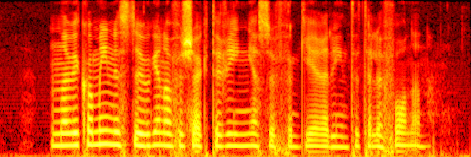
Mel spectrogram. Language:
Swedish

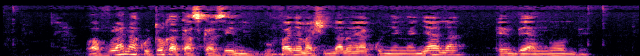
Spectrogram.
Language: Swahili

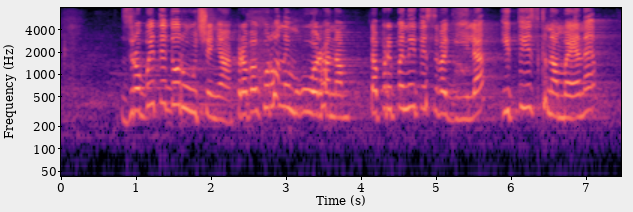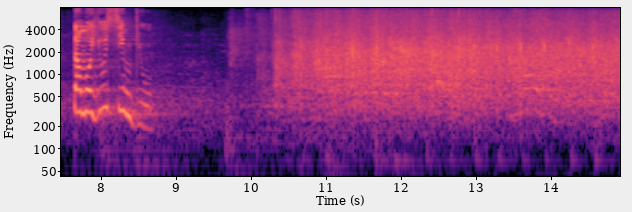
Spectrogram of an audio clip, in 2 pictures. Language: Ukrainian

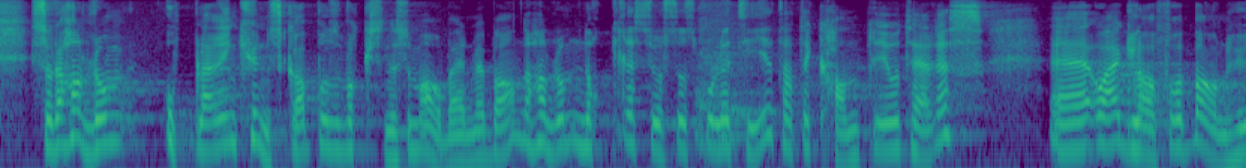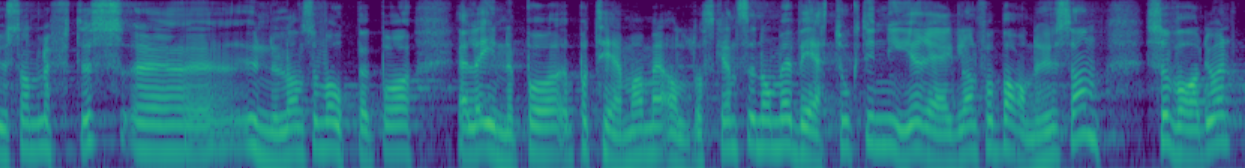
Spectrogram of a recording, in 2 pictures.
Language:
Norwegian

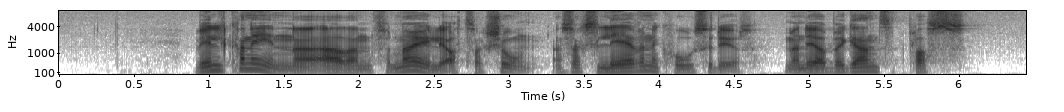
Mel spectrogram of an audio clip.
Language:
Norwegian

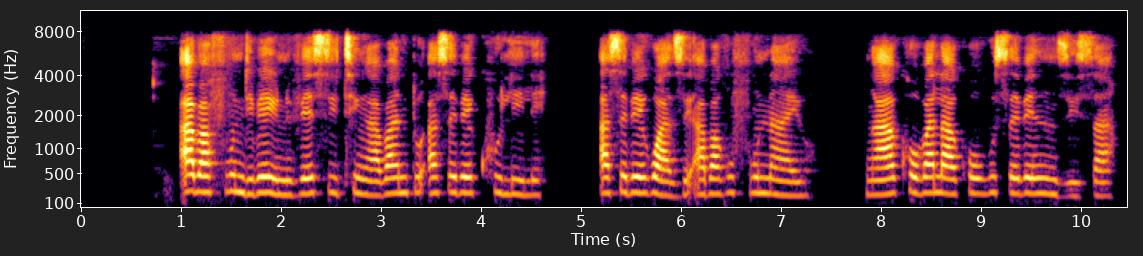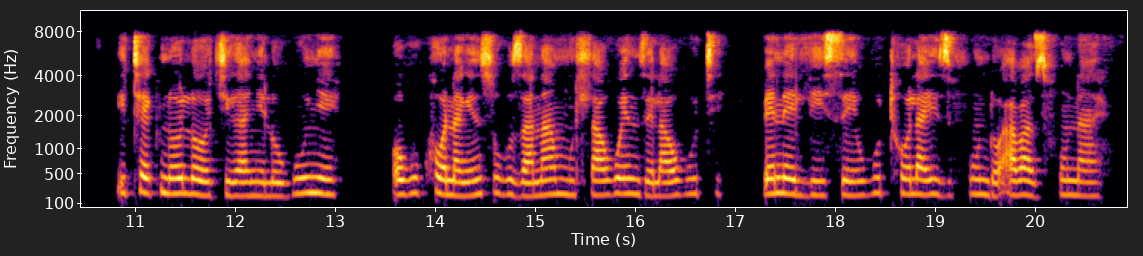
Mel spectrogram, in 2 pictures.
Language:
North Ndebele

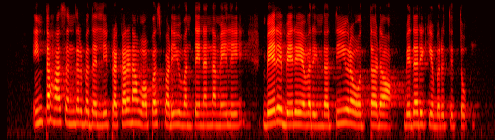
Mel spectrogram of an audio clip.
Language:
Kannada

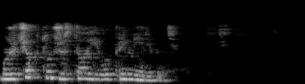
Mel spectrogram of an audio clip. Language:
Russian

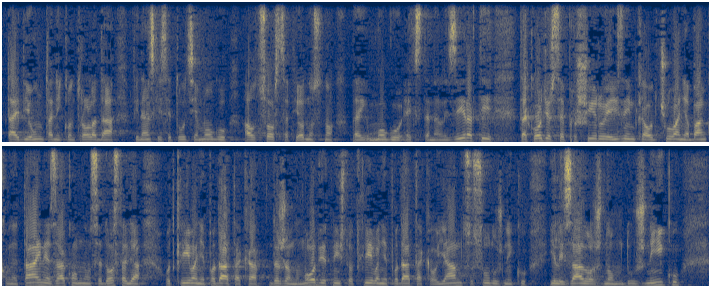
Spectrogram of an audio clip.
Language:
Croatian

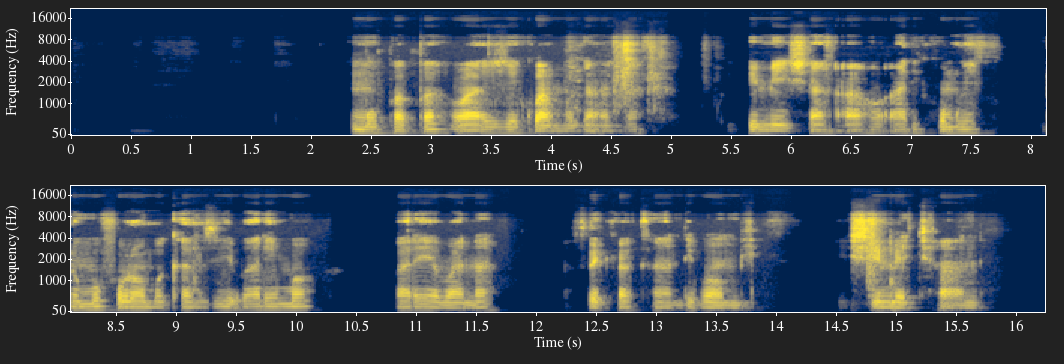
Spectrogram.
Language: Kinyarwanda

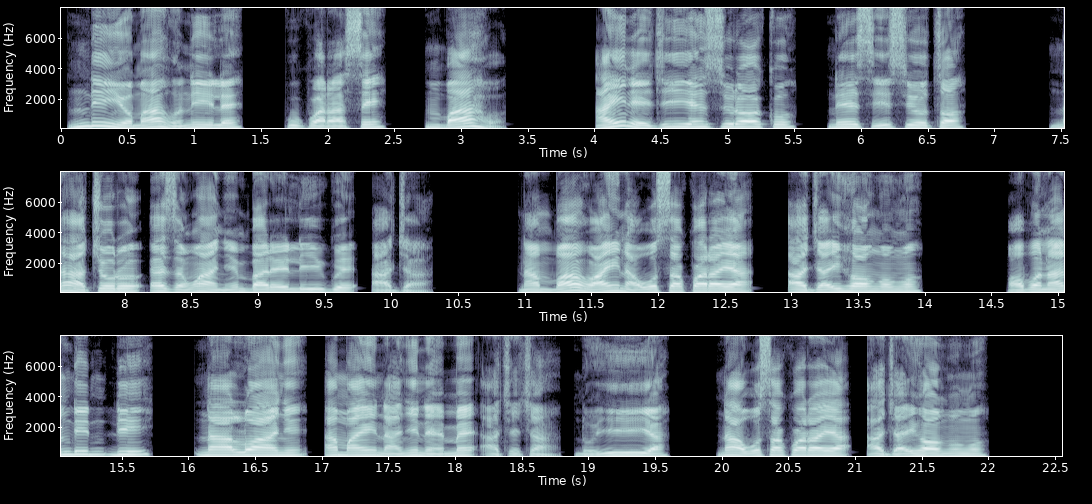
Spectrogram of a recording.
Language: Igbo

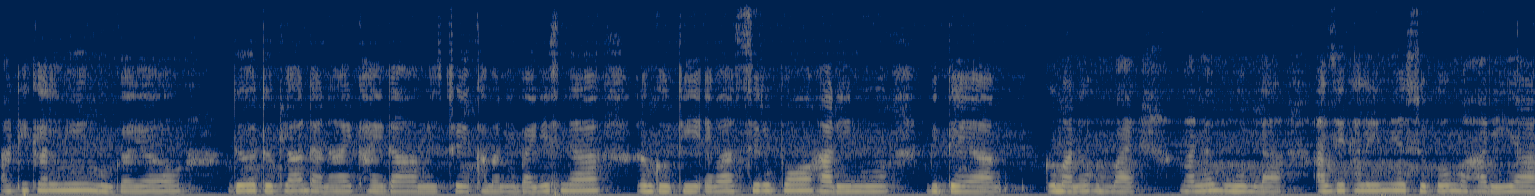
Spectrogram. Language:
Bodo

